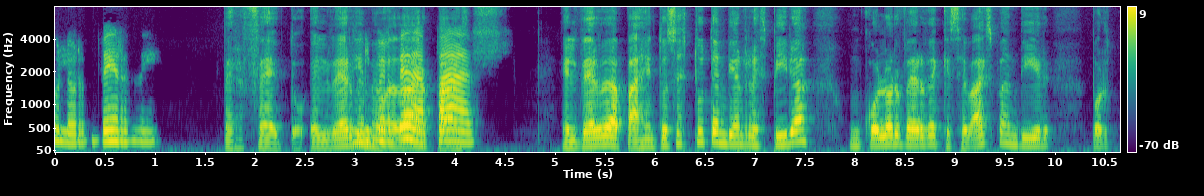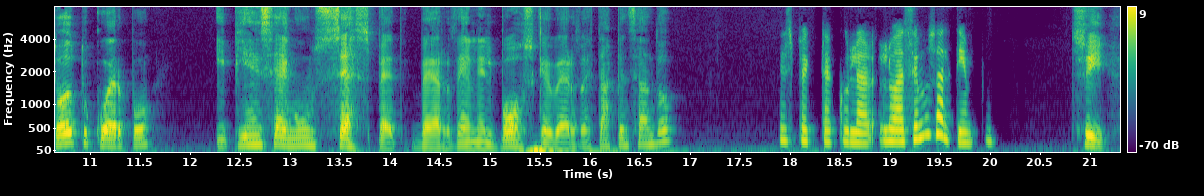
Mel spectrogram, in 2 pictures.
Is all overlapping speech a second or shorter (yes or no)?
no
